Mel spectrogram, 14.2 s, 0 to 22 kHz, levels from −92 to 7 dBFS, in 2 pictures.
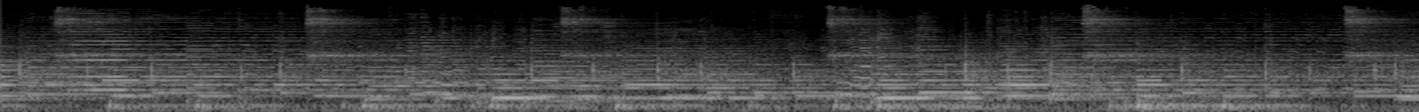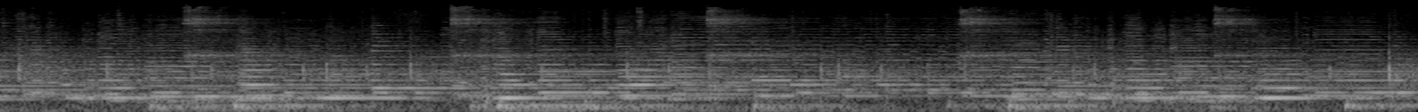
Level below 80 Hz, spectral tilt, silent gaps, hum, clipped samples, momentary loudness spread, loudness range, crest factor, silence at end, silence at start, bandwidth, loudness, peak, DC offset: -58 dBFS; -5 dB/octave; none; none; under 0.1%; 7 LU; 3 LU; 20 dB; 0 s; 0 s; 18 kHz; -36 LUFS; -16 dBFS; under 0.1%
